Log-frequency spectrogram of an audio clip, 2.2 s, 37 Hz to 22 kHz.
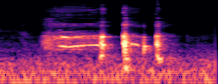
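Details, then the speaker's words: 52-year-old woman with cystic fibrosis in acute pulmonary exacerbation (simulated practical), after chest physiotherapy vibrations: long breathy huff then three short coughs bringing up mucus to clear secretions. "Okay, so as you can see, she's coughing quite a bit, and this is great because she is able to get this mucus up, and the chest PT is actually helping with that."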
